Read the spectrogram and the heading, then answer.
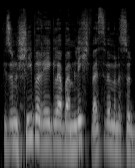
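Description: Chatty man hosting, slightly high voice. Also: steady tone, very fast, no room sound, studio quality. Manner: informal, chatty, reacts with short interjections. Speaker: host of a children's podcast. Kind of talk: conversational interviewing for children.

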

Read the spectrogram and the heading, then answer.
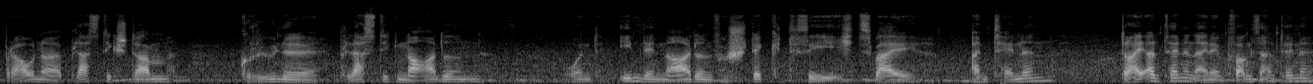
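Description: A man's voice: on the low side, slow. A man, a reporter describing what is in front of him on location. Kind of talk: spoken on-site observation. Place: outdoors on location. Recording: clear outdoor urban traffic noise.

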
